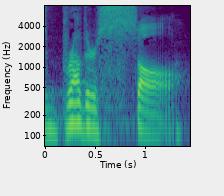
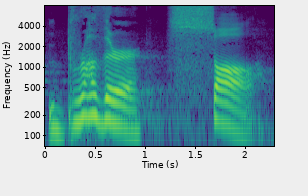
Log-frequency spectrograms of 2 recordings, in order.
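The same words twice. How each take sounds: First: Soft, slow, tender greeting. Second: Tender emphasis. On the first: Retold or imitated. Ananias gently greets Saul, slow and tender. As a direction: say it gently like embracing a brother. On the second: Shown as a demonstration. Preacher contrasts labels, saying brother Saul slowly and tenderly. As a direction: linger lovingly on brother Saul.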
